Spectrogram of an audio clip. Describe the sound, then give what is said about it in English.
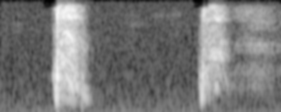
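Two harsh coughs from a preacher in the middle of a church sermon, each a short loud burst with a gap between them, the second trailing into a softer rasping tail. “And just forgive me for my coughing tonight.”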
